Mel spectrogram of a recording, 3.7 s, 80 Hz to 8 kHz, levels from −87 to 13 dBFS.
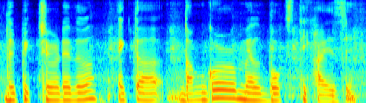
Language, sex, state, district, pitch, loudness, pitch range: Nagamese, male, Nagaland, Dimapur, 150 Hz, -15 LUFS, 145-170 Hz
